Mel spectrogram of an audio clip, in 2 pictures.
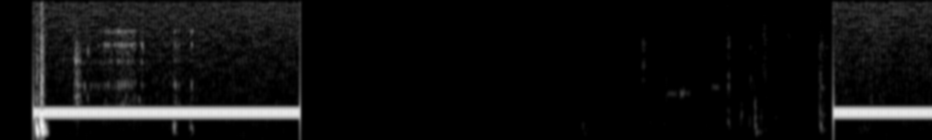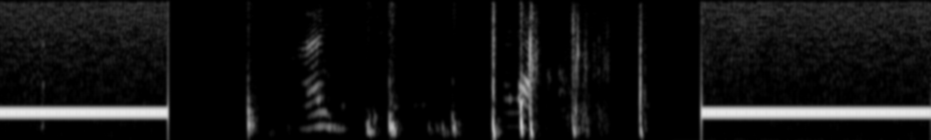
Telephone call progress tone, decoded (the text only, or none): ringback tone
